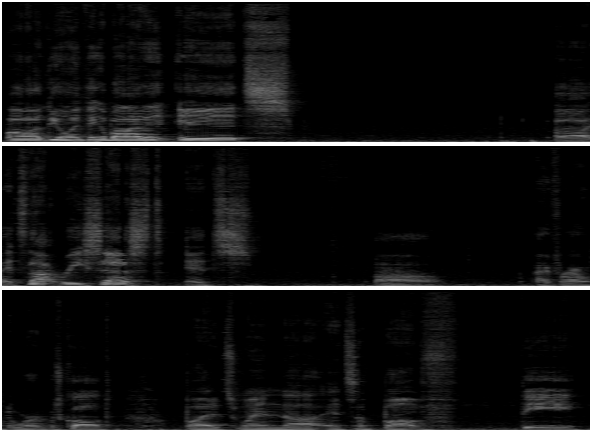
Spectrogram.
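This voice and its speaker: A man's voice: mid-range voice, fairly even intonation, takes it slowly, long pauses, a little hiss or hum. A tired man giving a rambling, casual review of a plastic model kit, with lots of ums and uhs.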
